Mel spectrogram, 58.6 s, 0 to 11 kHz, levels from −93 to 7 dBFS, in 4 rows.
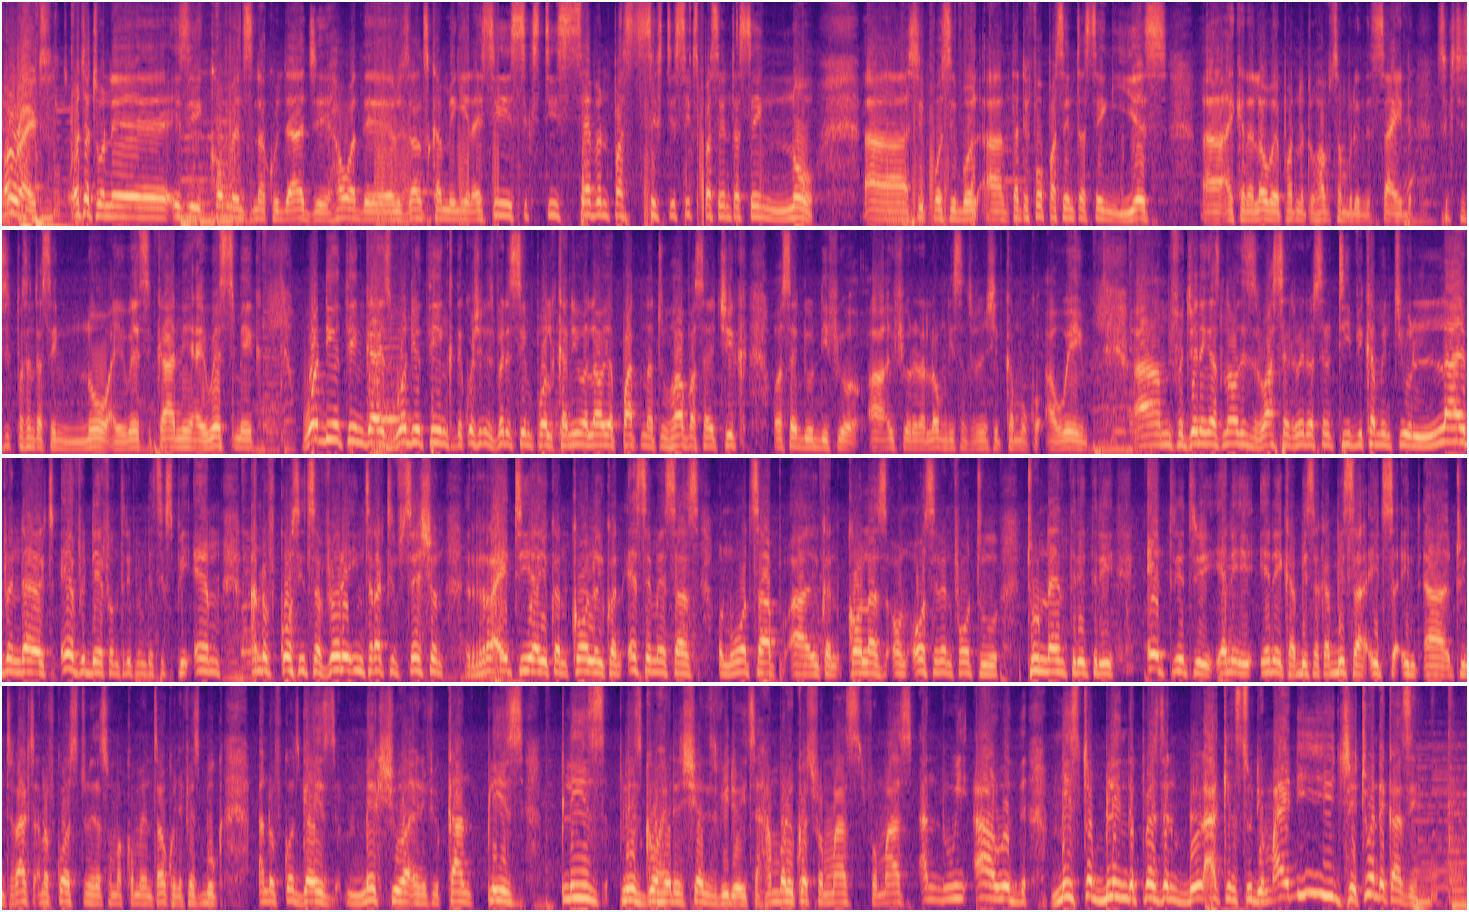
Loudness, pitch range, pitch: -12 LUFS, 125-165 Hz, 145 Hz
